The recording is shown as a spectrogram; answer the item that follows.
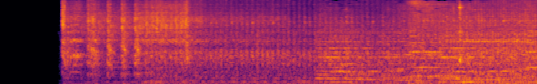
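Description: Car engine sound effect cutting in suddenly about half a second in and running steadily, with background music joining about halfway through.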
